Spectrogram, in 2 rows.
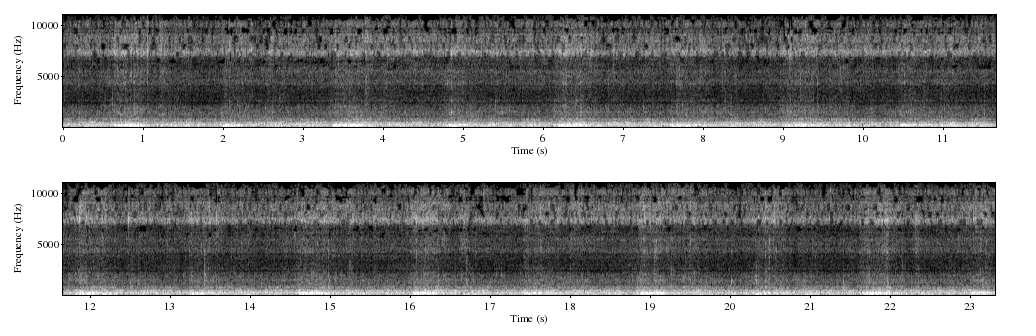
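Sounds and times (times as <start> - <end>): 
dishwasher running with low churning hum: 0.0 - 23.3.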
